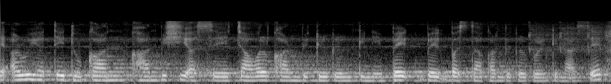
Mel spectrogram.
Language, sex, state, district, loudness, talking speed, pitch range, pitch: Nagamese, female, Nagaland, Dimapur, -16 LUFS, 165 wpm, 175-195 Hz, 185 Hz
